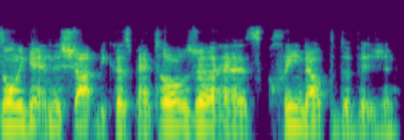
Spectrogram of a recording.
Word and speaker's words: Pantoja: I'm just not pronouncing it right. Say his name. Pantoia.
